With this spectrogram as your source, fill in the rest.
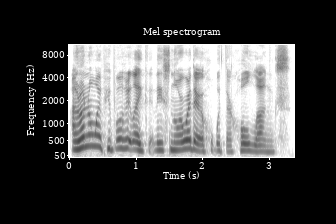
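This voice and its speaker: A woman co-hosting a podcast in casual chat, animated and quick to laugh, swearing freely. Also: fairly high pitch, dry recording, studio quality. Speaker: podcast co-host.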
